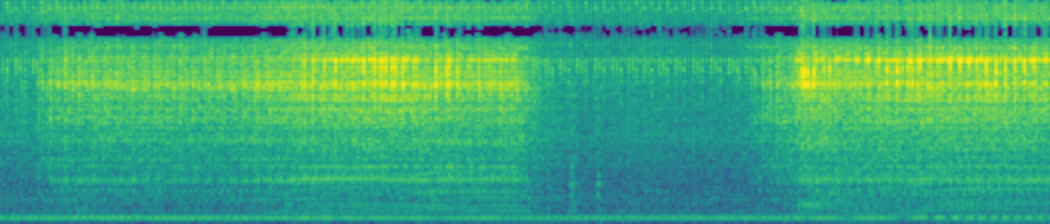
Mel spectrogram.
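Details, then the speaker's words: Running car engine with loose, rattling clatter about three knocks a second, like a loose bolt, with the engine visibly shaking hard, caused by failed, worn engine mounts. "این صدای تکتک مانند تقریباً شبیه پیچیه که در واقع شل شده و صدا میده که شما اگه به موتور خودرو هم نگاه کنید می‌بینید که موتور دارای لرزش و تکان‌های نسبتاً شدیدیه"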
